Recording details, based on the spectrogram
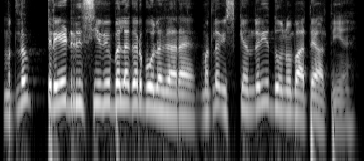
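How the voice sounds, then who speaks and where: The man's fairly high, darkish voice is expressive and quick as he lectures on accounting. He patiently repeats the key terms and frequently stops to ask whether students understand. The recording is close and dry, with no room echo.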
